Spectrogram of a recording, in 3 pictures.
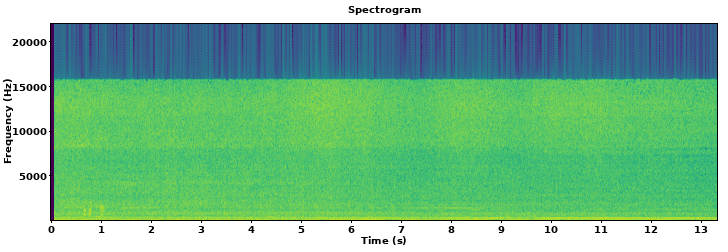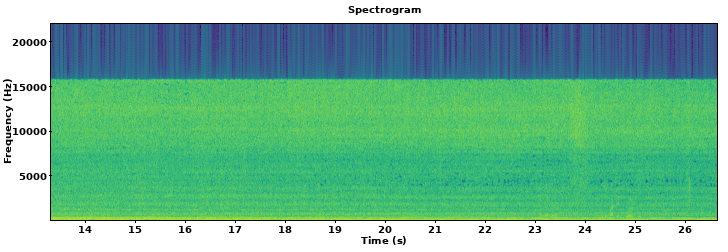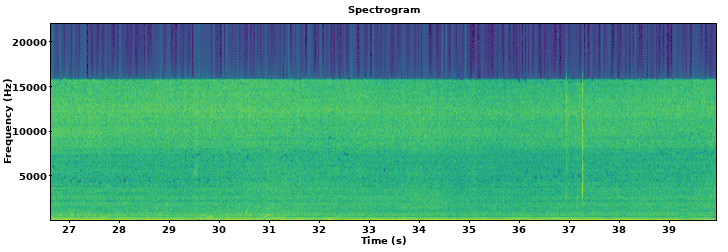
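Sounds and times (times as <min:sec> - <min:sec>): harvester engine humming: 0:00.1 - 0:39.9
steady higher tone: 0:00.1 - 0:39.9.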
